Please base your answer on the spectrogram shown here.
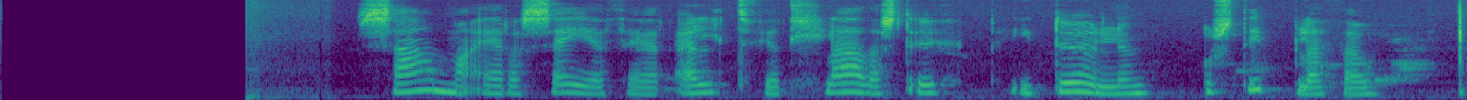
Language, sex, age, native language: Icelandic, female, 20-29, Icelandic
